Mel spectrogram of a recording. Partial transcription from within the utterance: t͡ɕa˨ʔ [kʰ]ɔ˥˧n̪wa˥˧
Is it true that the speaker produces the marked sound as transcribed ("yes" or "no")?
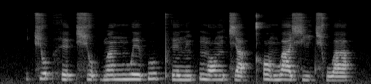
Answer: yes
